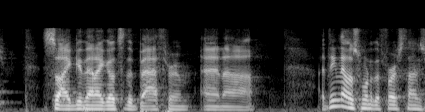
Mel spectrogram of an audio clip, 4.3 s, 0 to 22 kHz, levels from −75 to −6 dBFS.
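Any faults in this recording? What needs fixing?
No faults heard; nothing here needs fixing.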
